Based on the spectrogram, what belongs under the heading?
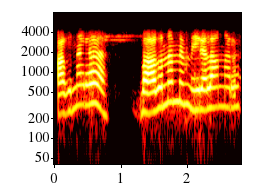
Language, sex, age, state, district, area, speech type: Telugu, female, 18-30, Andhra Pradesh, West Godavari, rural, conversation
